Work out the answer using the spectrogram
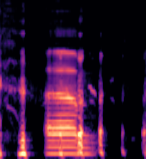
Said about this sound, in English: As you can tell, and I'm going to apologize in this segment. I've not been able to kick this cough, and it's back.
